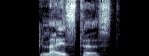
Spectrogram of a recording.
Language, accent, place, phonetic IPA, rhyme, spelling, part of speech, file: German, Germany, Berlin, [ˈɡlaɪ̯stəst], -aɪ̯stəst, gleißtest, verb, De-gleißtest.ogg
- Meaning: inflection of gleißen: 1. second-person singular preterite 2. second-person singular subjunctive II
